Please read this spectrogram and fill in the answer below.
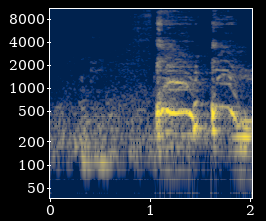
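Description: A man coughs twice about a second in, with a voiced, throaty edge to each cough.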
